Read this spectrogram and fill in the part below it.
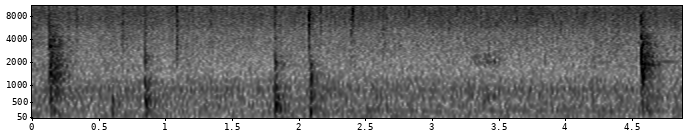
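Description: Ground beef browning in a pan, a soft continuous sizzle broken by several sharp spatula scrapes and taps against the pan, close and moderately loud.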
